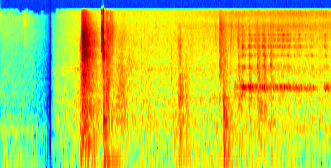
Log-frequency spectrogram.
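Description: An oven door clunks open.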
